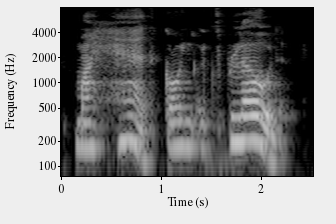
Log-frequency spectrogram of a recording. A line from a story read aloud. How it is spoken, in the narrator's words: he cried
